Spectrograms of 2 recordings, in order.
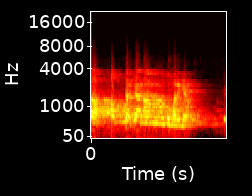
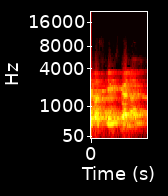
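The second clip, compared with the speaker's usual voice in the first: ordinary talk, nothing marked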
